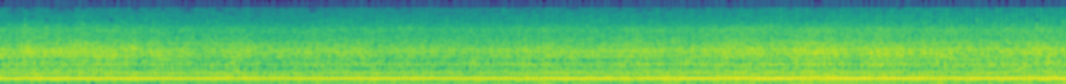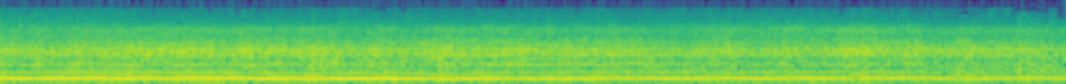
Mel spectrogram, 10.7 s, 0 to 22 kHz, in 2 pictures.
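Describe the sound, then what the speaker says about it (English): Steady, loud engine drone of Jeff Gordon's NASCAR stock car at the 1994 Daytona 500, recorded from inside the car, holding a constant high whine for the whole stretch with no voices. "How do they race? From inside Jeff Gordon's car."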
